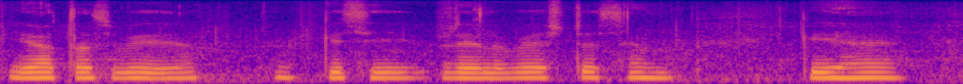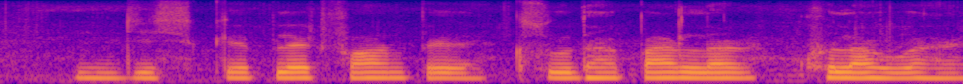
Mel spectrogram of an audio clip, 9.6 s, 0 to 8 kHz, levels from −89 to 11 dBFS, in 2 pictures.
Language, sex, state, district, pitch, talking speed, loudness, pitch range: Hindi, male, Bihar, Muzaffarpur, 150 Hz, 95 wpm, -19 LUFS, 150-155 Hz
